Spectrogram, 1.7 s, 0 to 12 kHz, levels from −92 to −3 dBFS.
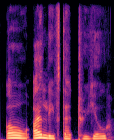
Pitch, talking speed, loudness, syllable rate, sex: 195 Hz, 210 wpm, -16 LUFS, 4.9 syllables/s, female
